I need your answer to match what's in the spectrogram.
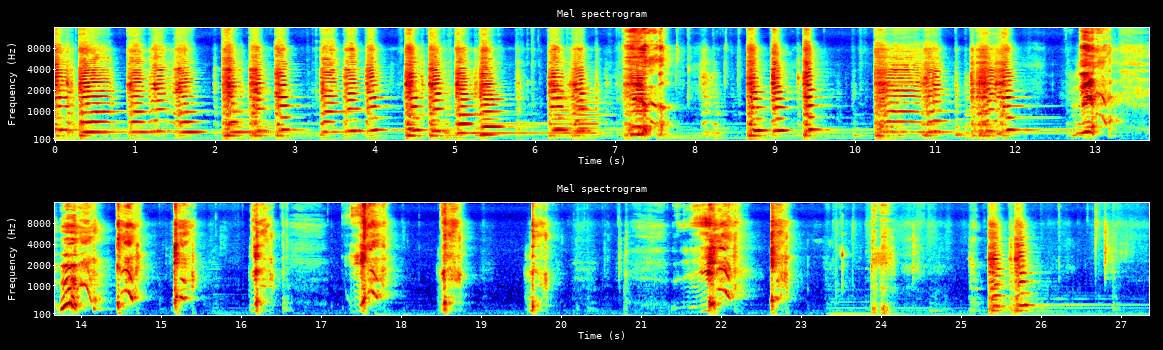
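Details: Coughing fit of unknown cause while playing cello: the playing breaks off into a run of repeated, harsh coughs with brief pauses between them.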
